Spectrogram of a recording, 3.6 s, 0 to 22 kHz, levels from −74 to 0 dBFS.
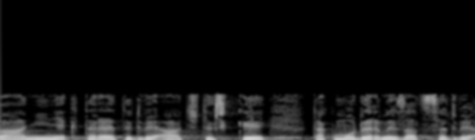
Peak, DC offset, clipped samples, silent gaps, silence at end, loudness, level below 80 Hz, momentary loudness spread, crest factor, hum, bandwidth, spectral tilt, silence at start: -4 dBFS; under 0.1%; under 0.1%; none; 0 s; -19 LUFS; -60 dBFS; 6 LU; 16 dB; none; 7.6 kHz; -6 dB/octave; 0 s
